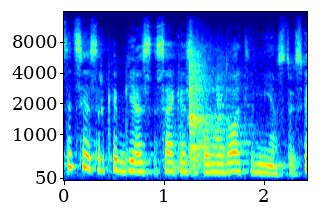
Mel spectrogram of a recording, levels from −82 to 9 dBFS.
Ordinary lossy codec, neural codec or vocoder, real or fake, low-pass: AAC, 64 kbps; none; real; 14.4 kHz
